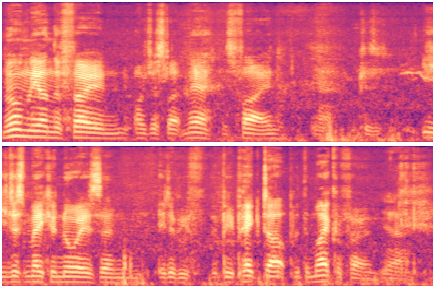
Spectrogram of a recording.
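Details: Adult who stammers, one of the hosts of a stammering podcast, openly disclosing the stammer. Stuttering.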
